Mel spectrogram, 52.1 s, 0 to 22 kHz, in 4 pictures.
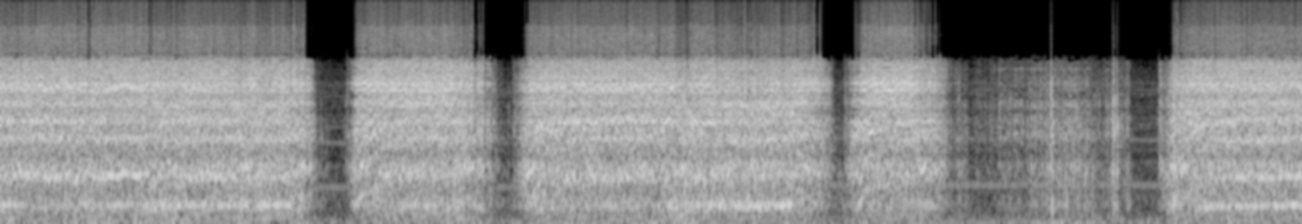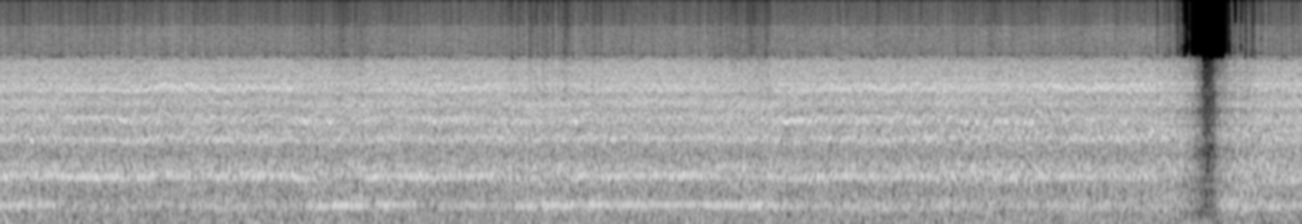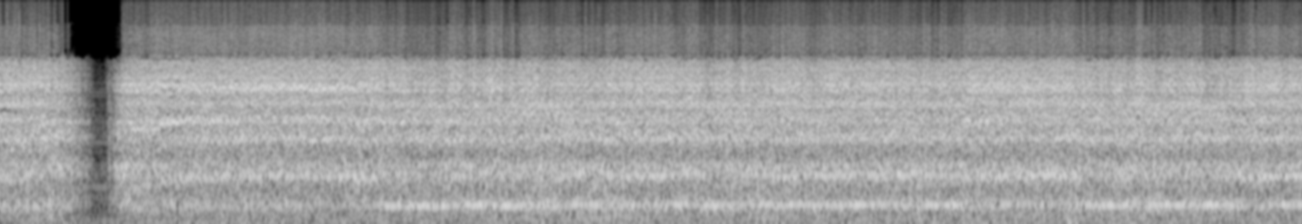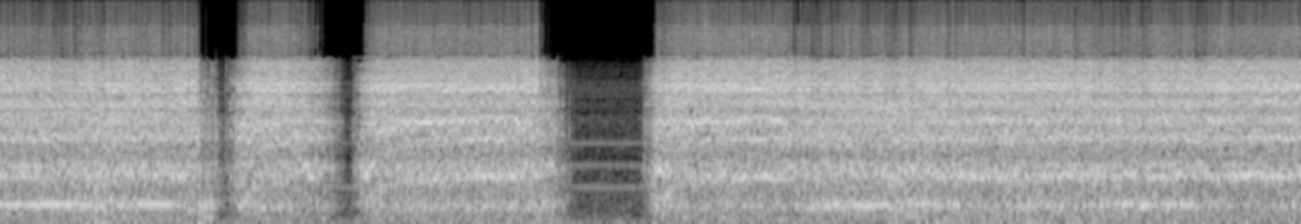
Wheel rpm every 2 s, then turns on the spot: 220, 150, 120, 200, 70, 20, 210, 220, 220, 220, 220, 210, 130, 130, 200, 220, 230, 230, 220, 220, 160, 120, 100, 200, 220, 230.
none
